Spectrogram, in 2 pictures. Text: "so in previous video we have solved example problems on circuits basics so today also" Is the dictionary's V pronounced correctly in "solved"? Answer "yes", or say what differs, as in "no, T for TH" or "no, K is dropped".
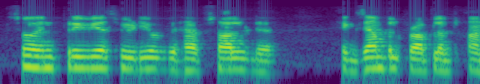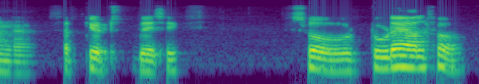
yes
